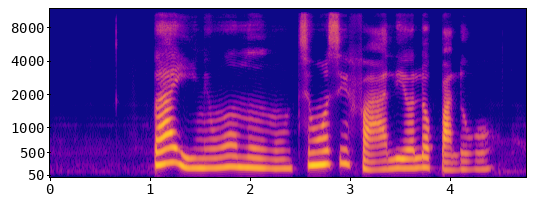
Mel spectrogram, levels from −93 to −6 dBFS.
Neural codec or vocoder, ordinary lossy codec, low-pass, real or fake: codec, 24 kHz, 1.2 kbps, DualCodec; none; 10.8 kHz; fake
